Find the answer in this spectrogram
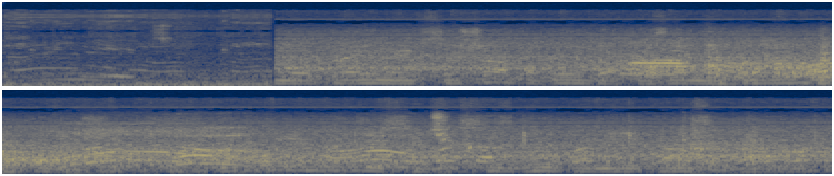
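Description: Several voices talking over one another inside a moving car, over steady road noise. The sound changes abruptly about a second in.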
